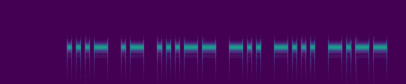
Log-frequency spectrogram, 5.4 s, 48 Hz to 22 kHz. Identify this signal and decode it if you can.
Morse code, heard as a keyed tone, about 20 wpm, 700 Hz. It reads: VA3DBY
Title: DXCC-100 Call Signs - 6 Characters - 20wpm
